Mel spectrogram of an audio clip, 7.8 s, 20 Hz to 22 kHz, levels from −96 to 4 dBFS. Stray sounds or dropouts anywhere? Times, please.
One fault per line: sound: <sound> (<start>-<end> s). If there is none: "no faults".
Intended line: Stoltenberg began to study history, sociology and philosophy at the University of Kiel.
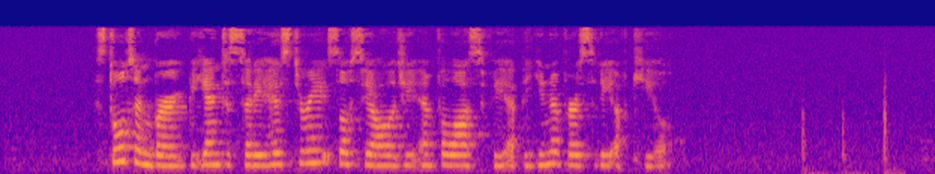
sound: thud (6.7-7.6 s)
